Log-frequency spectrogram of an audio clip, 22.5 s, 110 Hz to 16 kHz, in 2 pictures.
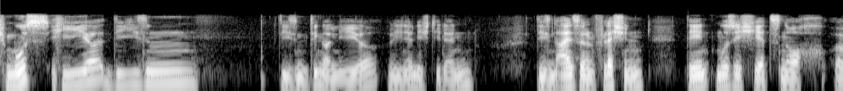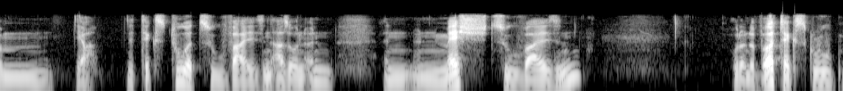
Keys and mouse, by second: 18.1-21.0 drag.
